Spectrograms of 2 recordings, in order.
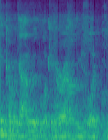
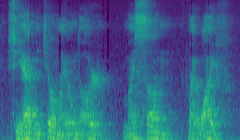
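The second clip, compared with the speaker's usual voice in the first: put-on sobbing character voice, higher pitch; 3 semitones higher than usual. Voicing a broken man who weeps over his dead family: crying character voice. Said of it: "he just starts crying like crazy".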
